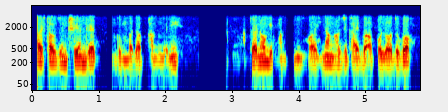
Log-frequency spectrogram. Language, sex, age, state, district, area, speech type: Manipuri, male, 18-30, Manipur, Churachandpur, rural, conversation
